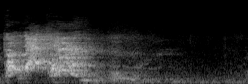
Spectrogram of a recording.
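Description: A person's loud, sudden bark-like yelp that starts at once and fades away within about a second and a half.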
